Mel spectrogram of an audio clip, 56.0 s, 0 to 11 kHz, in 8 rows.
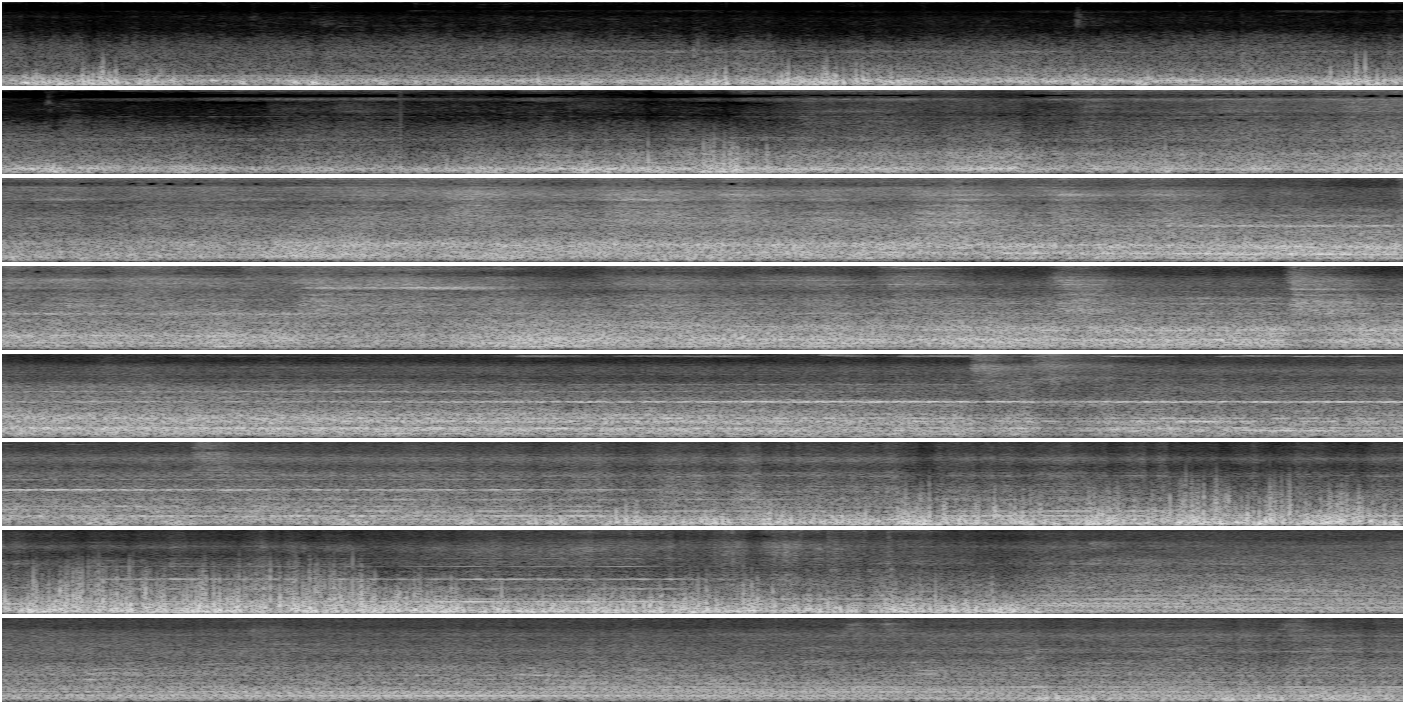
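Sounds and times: train rolling noise: 0:00.0 - 0:56.0
train rumbling in tunnel: 0:00.0 - 0:56.0
train wheel squeal: 0:06.3 - 0:26.8, 0:27.4 - 0:28.6, 0:29.4 - 0:39.0, 0:42.4 - 0:46.7.

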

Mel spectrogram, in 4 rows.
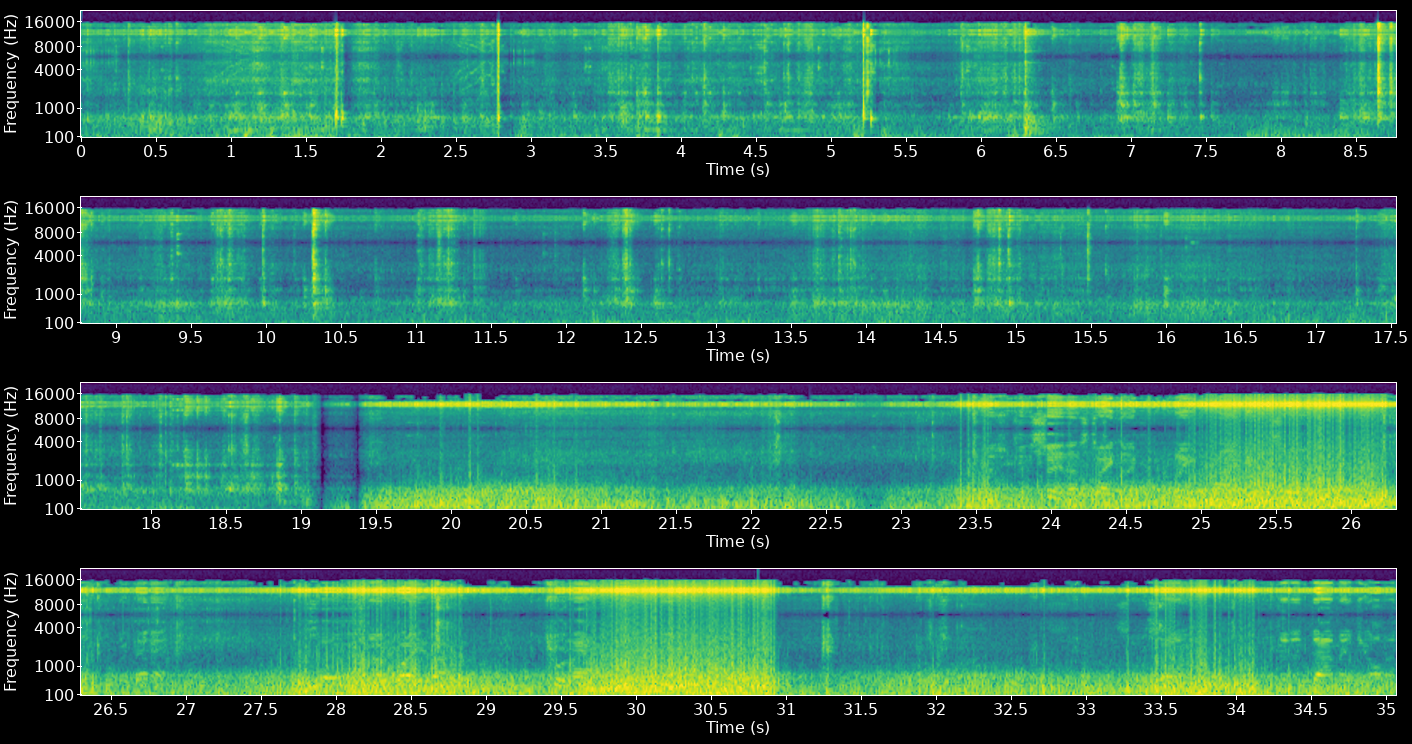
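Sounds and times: wind and sea rushing: 0:00.0 - 0:35.0
rigging clicks and knocks: 0:00.1 - 0:16.6, 0:17.2 - 0:19.2.

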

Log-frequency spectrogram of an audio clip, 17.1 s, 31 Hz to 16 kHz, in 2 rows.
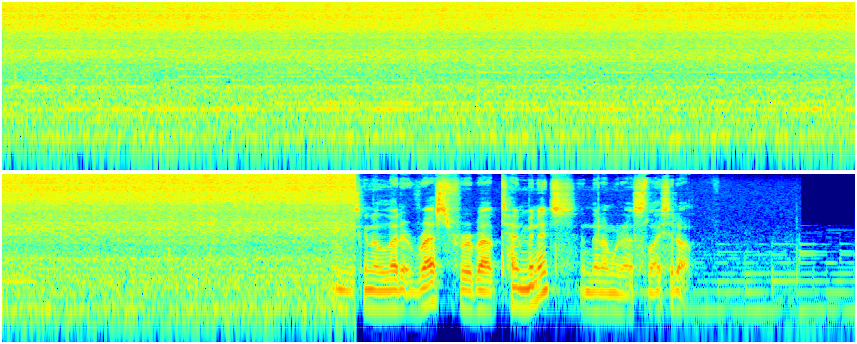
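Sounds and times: steaks sizzling on a griddle: 0:00.0 - 0:12.1.

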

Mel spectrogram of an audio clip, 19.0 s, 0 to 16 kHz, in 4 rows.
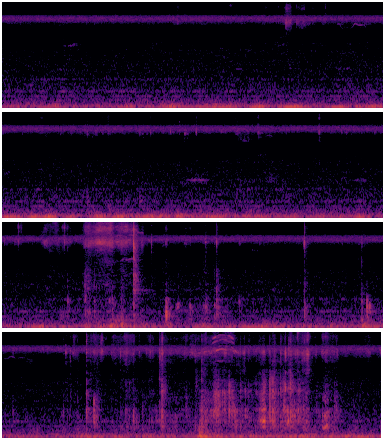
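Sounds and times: faint high hiss: 0:00.0 - 0:11.6
leather lace rustling and scraping: 0:15.1 - 0:19.0.

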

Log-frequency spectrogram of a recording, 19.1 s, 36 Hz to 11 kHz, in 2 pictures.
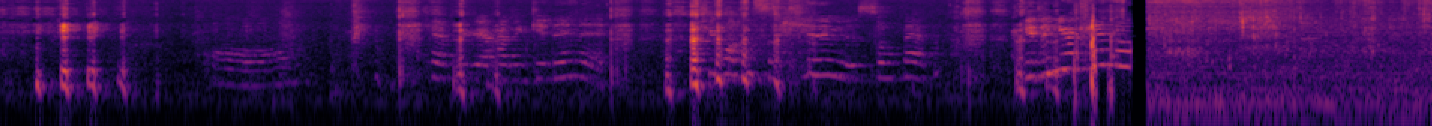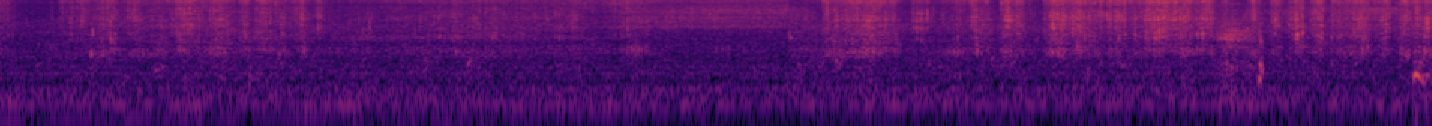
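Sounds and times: squirt gun water jet hissing: 0:07.6 - 0:19.0
water splattering on grass: 0:07.7 - 0:13.7.

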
